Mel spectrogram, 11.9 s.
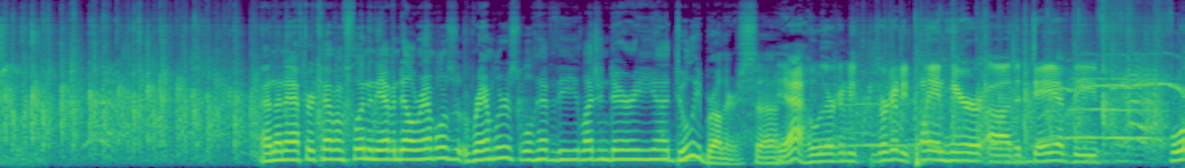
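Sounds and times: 
audience applause for a musician at a live show: 0.0s - 4.0s, 7.9s - 11.8s
speech: 2.6s - 11.8s.

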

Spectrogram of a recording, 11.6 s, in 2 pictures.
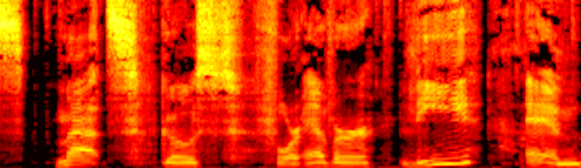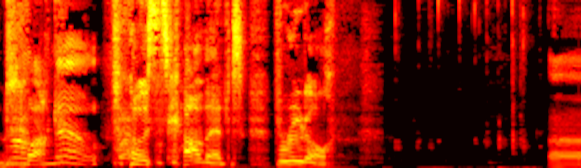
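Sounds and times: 
speech: 0.6s - 9.3s, 11.3s - 11.6s
typing on a computer keyboard: 9.6s - 11.4s.

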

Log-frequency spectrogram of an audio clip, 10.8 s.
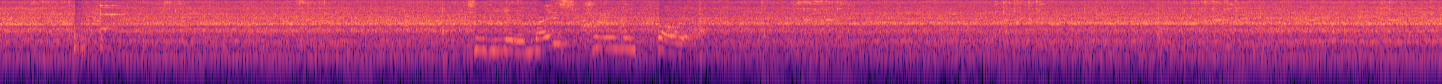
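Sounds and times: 
electric mixer beaters running: 0.0s - 10.8s
speech: 3.7s - 5.4s.

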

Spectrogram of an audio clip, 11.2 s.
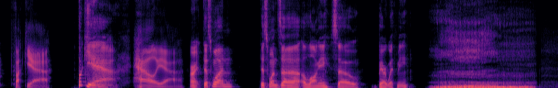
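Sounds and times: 
speech: 0.3s - 1.0s, 1.6s - 8.8s
bear growling: 8.6s - 11.0s.

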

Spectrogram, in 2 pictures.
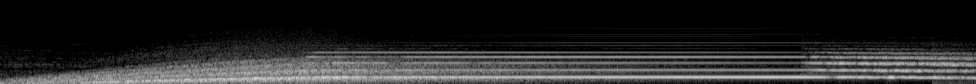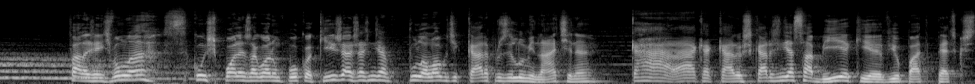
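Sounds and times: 
siren transition sound effect winding up and wailing: 0.1s - 13.1s
speech: 10.5s - 19.5s.

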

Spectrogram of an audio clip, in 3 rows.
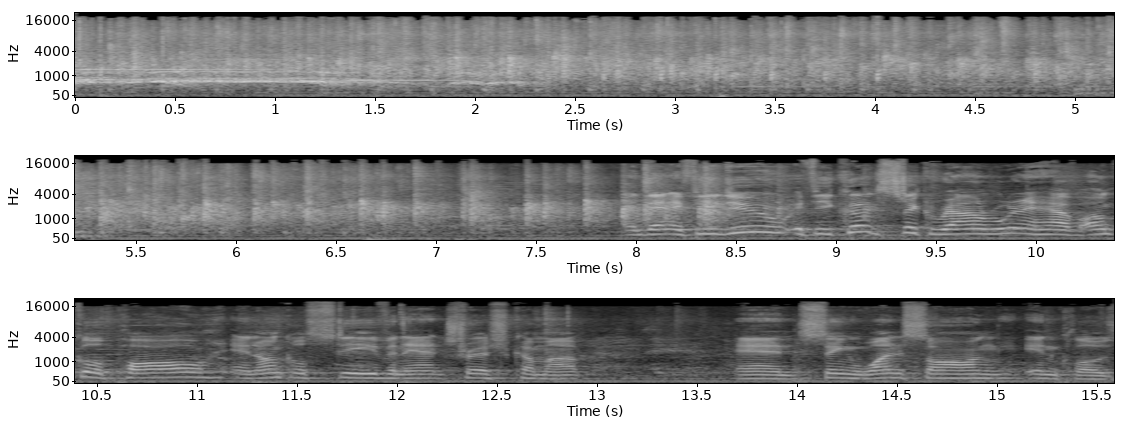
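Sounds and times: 
audience applause: 0.0s - 8.4s
speech: 8.0s - 13.1s, 13.7s - 15.5s.

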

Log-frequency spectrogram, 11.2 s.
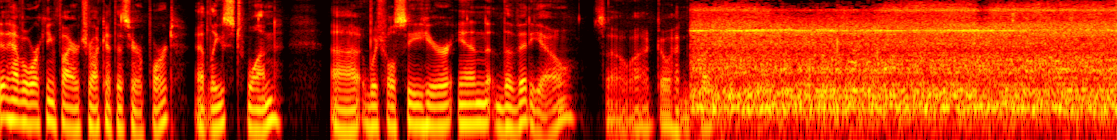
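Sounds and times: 
speech: 0.0s - 8.0s
jet engine noise at an airport: 6.8s - 11.1s.

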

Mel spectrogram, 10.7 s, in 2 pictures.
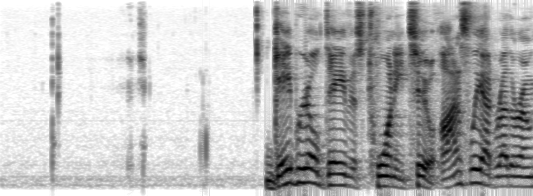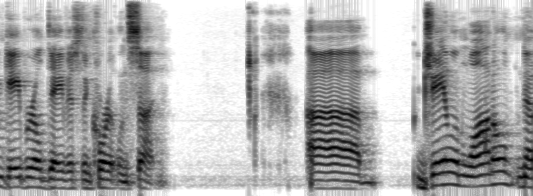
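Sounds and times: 
coffee being sipped with slurping and swallowing: 1.2s - 2.1s
speech: 2.7s - 7.0s, 8.4s - 10.6s.

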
